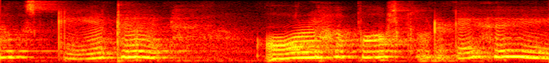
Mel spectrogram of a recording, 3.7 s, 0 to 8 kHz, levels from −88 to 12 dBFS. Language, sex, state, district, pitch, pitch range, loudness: Hindi, male, Chhattisgarh, Balrampur, 280 Hz, 260-285 Hz, -15 LUFS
